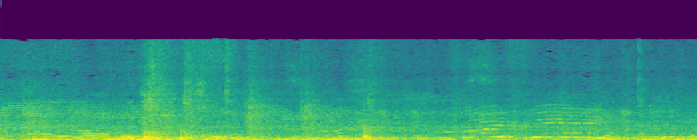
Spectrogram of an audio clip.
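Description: Children's voices and chatter in a busy hall, with two sharp knocks, one about a second in and one a little past two seconds.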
